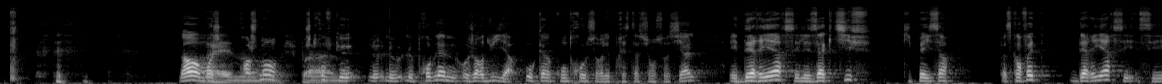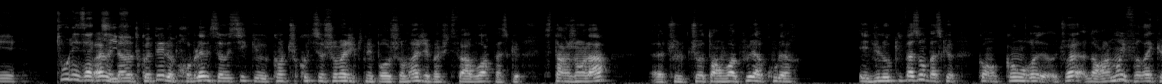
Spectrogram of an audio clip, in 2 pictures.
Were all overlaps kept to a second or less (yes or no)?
no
